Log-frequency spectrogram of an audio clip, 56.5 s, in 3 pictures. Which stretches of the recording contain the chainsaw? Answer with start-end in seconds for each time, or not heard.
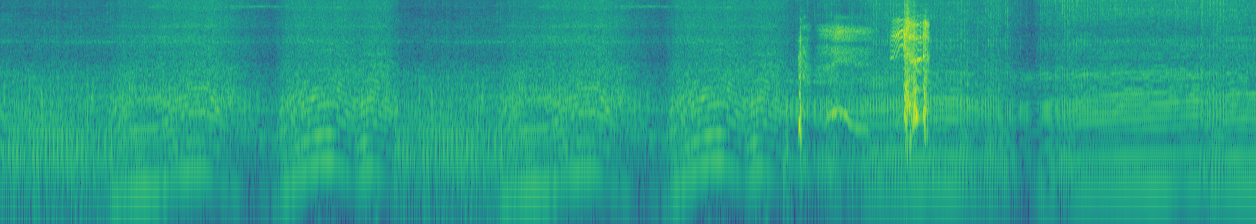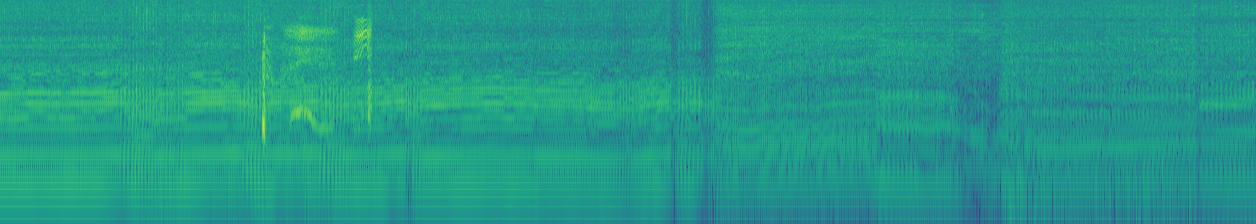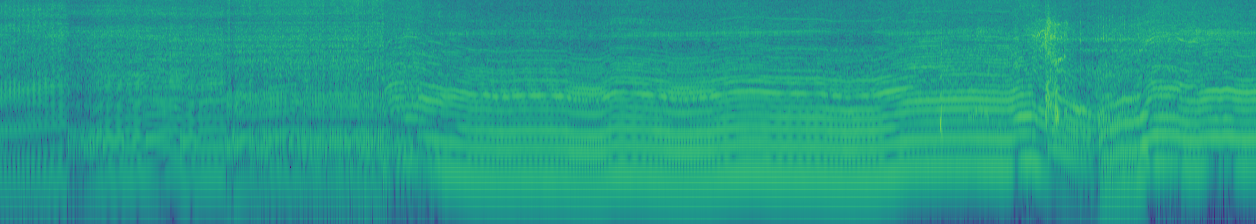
0.0-56.4.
